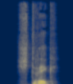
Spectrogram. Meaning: 1. fairly short rope or cord, usually for binding something 2. the rope used in hanging someone (often for English noose, but referring to the rope, not the loop, which is Schlinge)
- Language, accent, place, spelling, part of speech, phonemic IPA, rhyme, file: German, Germany, Berlin, Strick, noun, /ʃtʁɪk/, -ɪk, De-Strick.ogg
